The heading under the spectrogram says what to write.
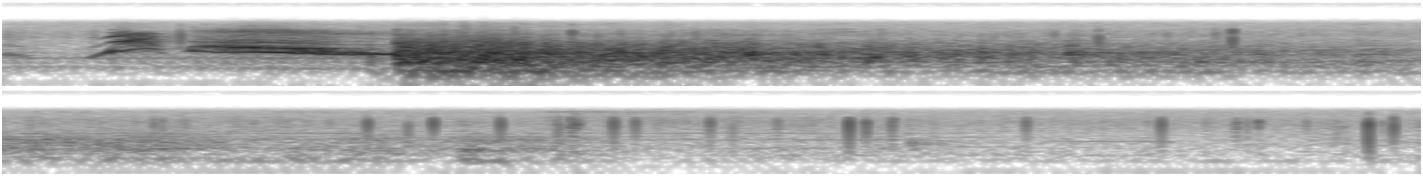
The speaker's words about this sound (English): Explosion. Show me to the ground. Blacked out for a few minutes. Then I started coming out of it. Barricade. Truck. Everything had disappeared into dust. Everything was gone.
